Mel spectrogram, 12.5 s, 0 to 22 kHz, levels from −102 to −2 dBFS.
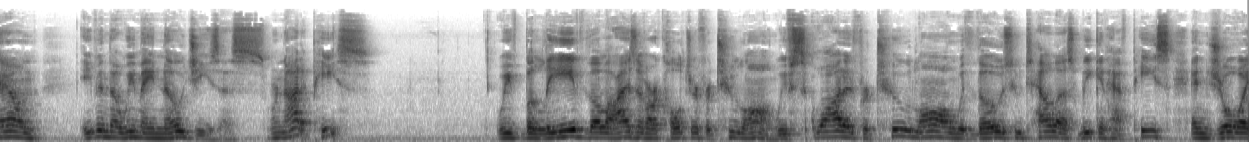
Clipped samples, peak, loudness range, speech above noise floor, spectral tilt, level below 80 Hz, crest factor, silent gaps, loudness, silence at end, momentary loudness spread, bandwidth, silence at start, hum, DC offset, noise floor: under 0.1%; -2 dBFS; 5 LU; 33 dB; -4 dB/octave; -58 dBFS; 18 dB; none; -20 LUFS; 0 s; 8 LU; 15.5 kHz; 0 s; none; under 0.1%; -53 dBFS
